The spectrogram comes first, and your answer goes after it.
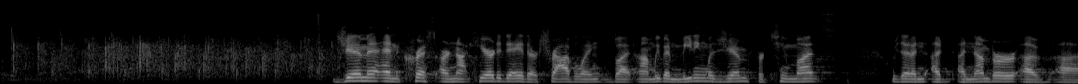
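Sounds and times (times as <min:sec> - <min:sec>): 
audience applause: 0:00.0 - 0:03.8
speech: 0:03.4 - 0:10.7.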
